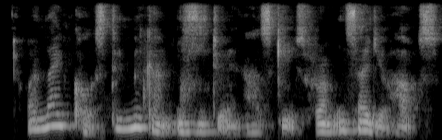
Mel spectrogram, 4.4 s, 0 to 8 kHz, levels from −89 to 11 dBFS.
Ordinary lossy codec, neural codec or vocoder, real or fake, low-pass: none; codec, 16 kHz, 4.8 kbps, FACodec; fake; 7.2 kHz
